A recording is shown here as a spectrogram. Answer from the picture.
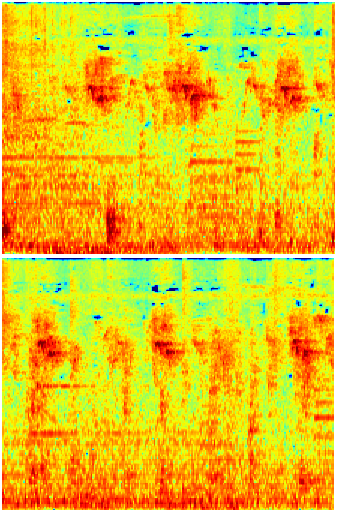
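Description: Small birds chirping repeatedly, short high chirps about twice a second.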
